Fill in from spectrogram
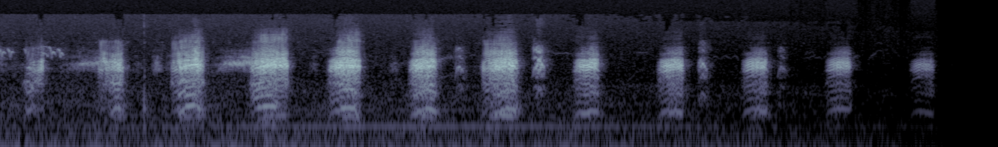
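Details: Leucistic red-throated diver giving a regular series of short, hoarse quacking notes, about two per second, fading toward the end.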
